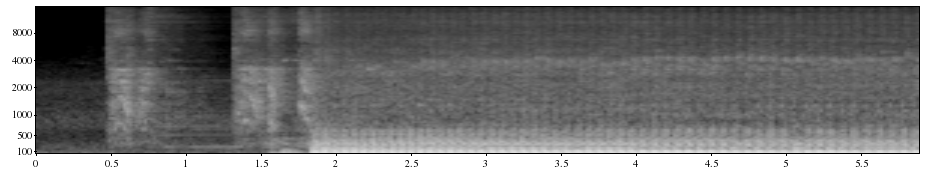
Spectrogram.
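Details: Kawasaki KLE 650 A7 twin, 30,000 miles, auction bike, in neutral: a few seconds of cranking, then fires and settles into steady even idle thump; starts and runs normally, exhaust very loud without baffle.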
